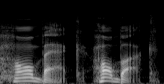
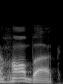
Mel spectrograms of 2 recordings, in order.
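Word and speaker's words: Halbach: During the time of the interview, Teresa Hallbuck, that's how you say her name, Teresa Hallbuck, was listed as missing.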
